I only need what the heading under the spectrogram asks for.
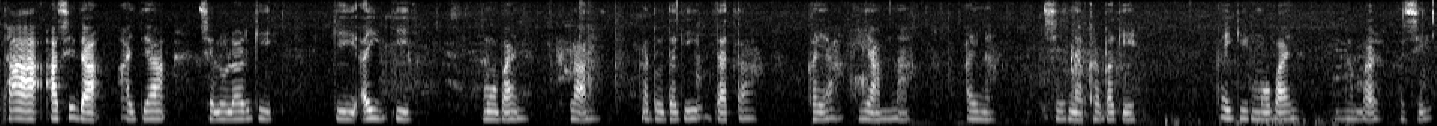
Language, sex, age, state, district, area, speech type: Manipuri, female, 45-60, Manipur, Kangpokpi, urban, read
